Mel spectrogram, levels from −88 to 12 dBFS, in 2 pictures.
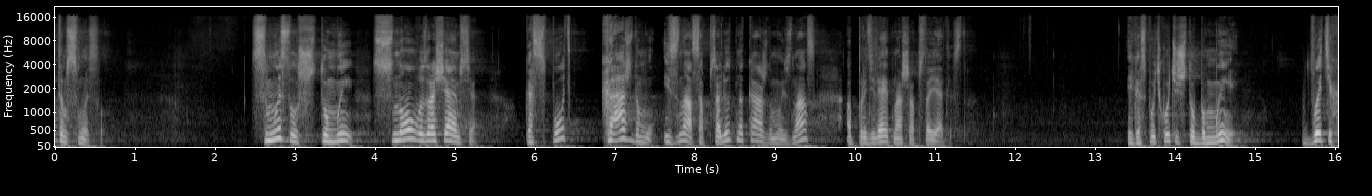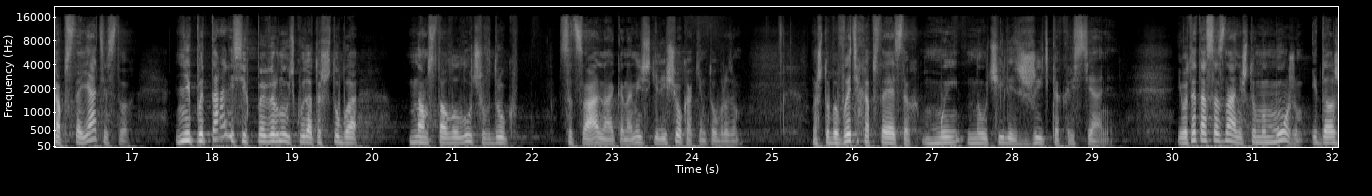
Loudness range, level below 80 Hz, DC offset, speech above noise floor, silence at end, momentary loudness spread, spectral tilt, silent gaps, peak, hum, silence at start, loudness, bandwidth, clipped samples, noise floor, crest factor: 6 LU; -52 dBFS; under 0.1%; 44 dB; 0 s; 13 LU; -4 dB/octave; none; -2 dBFS; none; 0 s; -23 LUFS; 17 kHz; under 0.1%; -66 dBFS; 22 dB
